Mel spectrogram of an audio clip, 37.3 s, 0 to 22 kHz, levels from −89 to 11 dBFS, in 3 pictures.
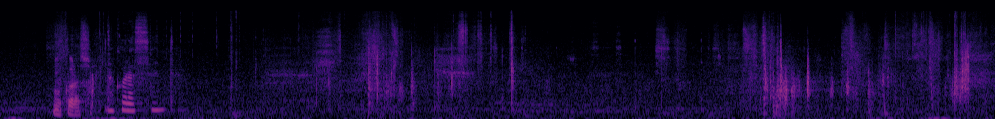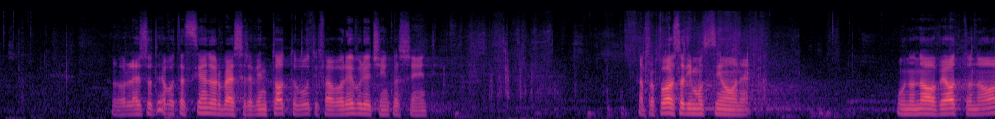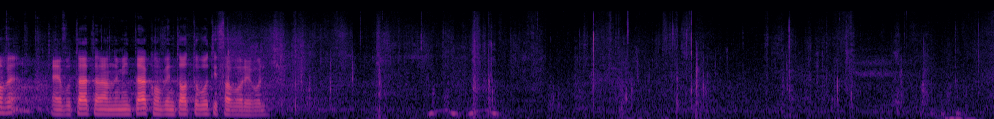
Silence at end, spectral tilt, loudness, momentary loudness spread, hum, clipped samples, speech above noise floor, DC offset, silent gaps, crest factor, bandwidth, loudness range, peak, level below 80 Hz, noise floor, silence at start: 0.45 s; -3.5 dB/octave; -32 LUFS; 27 LU; none; under 0.1%; 35 dB; under 0.1%; none; 28 dB; 16.5 kHz; 23 LU; -10 dBFS; -78 dBFS; -67 dBFS; 0.65 s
